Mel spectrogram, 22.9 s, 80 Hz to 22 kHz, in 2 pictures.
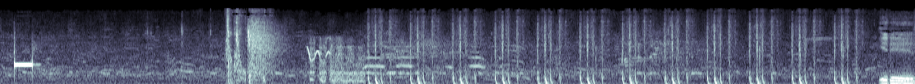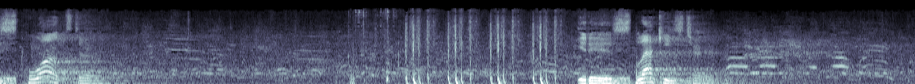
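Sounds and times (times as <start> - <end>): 
brief beep: 0.2 - 0.6
horse whinnying: 3.8 - 5.0
horse hoofbeats running on a race track: 4.5 - 11.0, 15.8 - 18.6
speech: 11.0 - 12.9, 18.6 - 20.4.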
